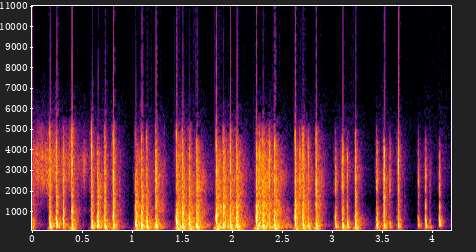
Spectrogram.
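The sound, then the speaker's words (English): The hooves of an approaching horse clop in a steady, rolling rhythm: clusters of sharp, hollow knocks repeating about twice a second at a fairly loud, even level, with no voices. “Wait, listen. My horse is coming.”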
